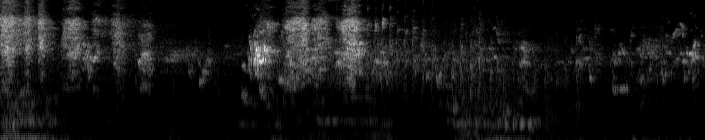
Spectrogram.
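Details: While budgies eat their favourite food, bright squeaky chirps and a harsh squawk stand out over softer warbling, with faint low pecking knocks.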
